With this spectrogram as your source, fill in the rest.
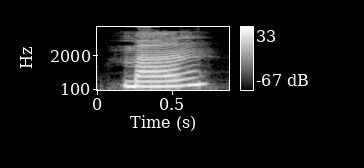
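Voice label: "men", second tone, pinyin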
